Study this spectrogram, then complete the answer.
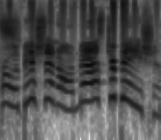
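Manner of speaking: put-on very high, loud, shrill cartoon old-man voice. In a group discussion of constitutional rights: old Family Guy neighbor voice. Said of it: "You sound like someone from Family Guy, the the old neighbor".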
